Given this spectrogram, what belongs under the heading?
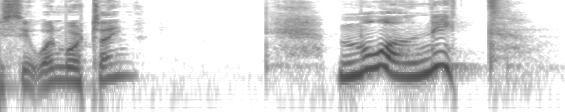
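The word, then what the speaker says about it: molnigt: it one more time more neat right see sometimes it sounds as if you're pronouncing the g like a k in there and sometimes it sounds like it's silent i think i pronounce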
